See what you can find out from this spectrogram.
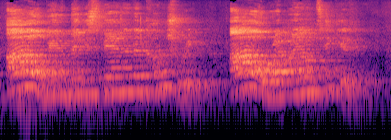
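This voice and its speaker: A man playing a brash, self-serving boyfriend in an old-time radio drama, brisk, bossy and excitable. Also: very high voice. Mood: excited. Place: live stage in a hall, distant audience camera. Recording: echoey hall stage from far off, noisy.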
